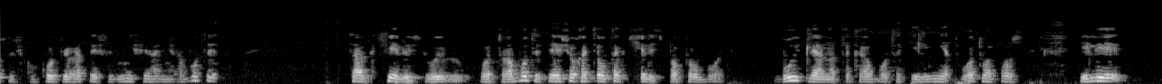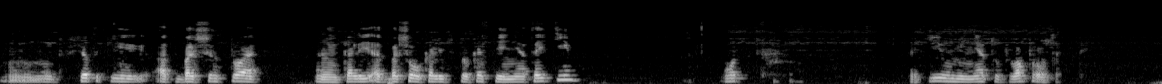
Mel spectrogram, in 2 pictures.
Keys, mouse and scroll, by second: 3.2 click, 3.8 r, 11.8 middle click, 16.5 middle click, 19.2 KP_3, 21.3-22.3 scroll down 2.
